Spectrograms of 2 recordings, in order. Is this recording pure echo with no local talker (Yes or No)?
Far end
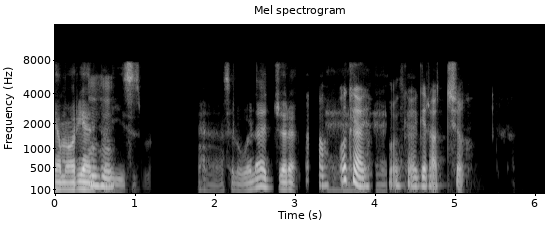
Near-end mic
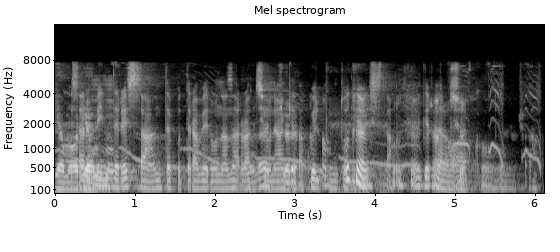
No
